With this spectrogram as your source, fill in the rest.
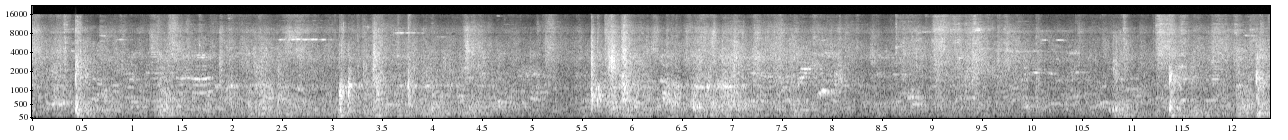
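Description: A bowling ball rumbles down a lane.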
